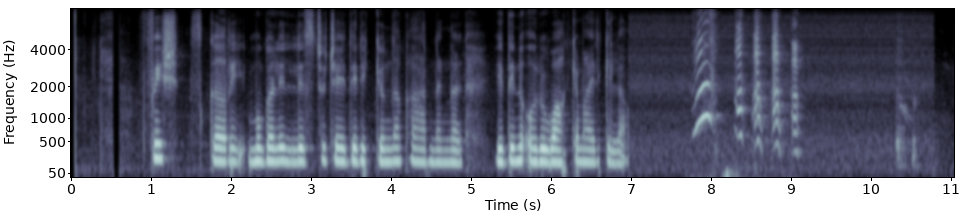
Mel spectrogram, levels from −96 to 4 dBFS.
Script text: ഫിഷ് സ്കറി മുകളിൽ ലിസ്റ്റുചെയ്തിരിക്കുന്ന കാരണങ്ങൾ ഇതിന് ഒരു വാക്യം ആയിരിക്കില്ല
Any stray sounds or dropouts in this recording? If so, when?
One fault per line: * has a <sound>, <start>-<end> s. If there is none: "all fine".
* has a laugh, 7.7-9.2 s
* has a cough, 10.3-10.6 s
